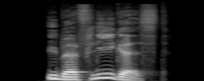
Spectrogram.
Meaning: second-person singular subjunctive I of überfliegen
- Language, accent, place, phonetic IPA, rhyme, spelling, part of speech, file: German, Germany, Berlin, [ˌyːbɐˈfliːɡəst], -iːɡəst, überfliegest, verb, De-überfliegest.ogg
